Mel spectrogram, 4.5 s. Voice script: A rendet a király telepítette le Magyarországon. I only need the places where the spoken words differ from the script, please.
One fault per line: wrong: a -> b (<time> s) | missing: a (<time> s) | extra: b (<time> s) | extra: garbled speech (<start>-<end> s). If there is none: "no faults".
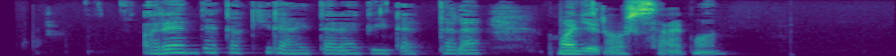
no faults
